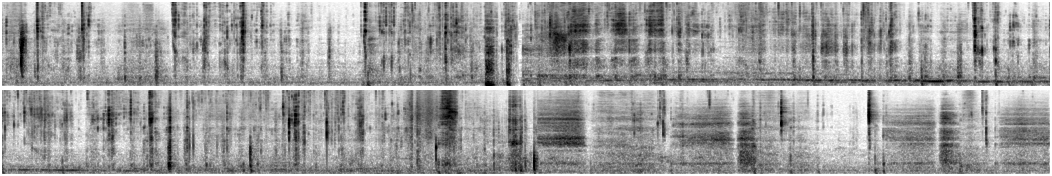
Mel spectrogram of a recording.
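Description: A person biting into and chewing crispy fried chicken wings coated in Samyang spicy sauce: a steady run of many short, sharp crunches.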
